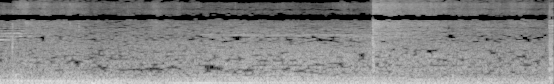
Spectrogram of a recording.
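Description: Gas burner under a street-food griddle running with a low, steady rumble, with a single sharp knock about two-thirds of the way through.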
